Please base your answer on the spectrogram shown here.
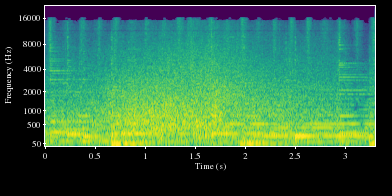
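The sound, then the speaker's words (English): Ocean waves along an island coast with mangroves and beaches: a steady, dense rush of surf with a faint low rumble, continuous and unbroken throughout. “with waves cascading over them”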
